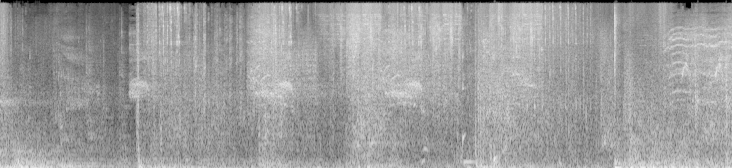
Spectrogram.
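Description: Repeated fire-spell blasts cast during Hogwarts Legacy combat, loud booming bursts every couple of seconds layered over dense game music and crashing effects, no talking.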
